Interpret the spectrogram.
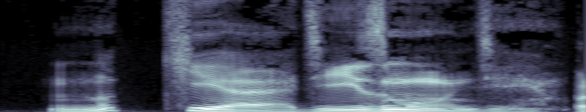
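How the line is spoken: Growl. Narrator (Russian): прорычал я

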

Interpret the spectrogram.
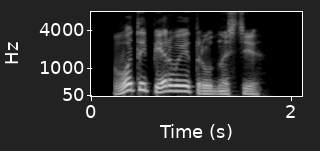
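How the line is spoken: Cheerful. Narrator (Russian): весело сказал я

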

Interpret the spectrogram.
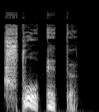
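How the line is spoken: Low-voiced question. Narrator (Russian): спросила Варвара Васильевна низким голосом, который всегда появлялся у нее в особые минуты

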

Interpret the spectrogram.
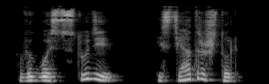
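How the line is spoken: Whispered question. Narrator (Russian): шепотом спросил Тарас

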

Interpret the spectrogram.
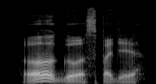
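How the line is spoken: Muttering. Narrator (Russian): пробормотал он

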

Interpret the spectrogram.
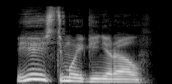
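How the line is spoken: Mock-sad sigh. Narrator (Russian): Деланно печально вздохнул Иван

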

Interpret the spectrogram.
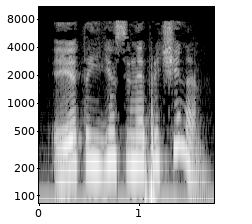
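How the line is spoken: Sighing. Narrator (Russian): Я вздохнула

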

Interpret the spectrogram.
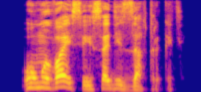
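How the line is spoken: Cheerful laugh. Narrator (Russian): весело рассмеялся

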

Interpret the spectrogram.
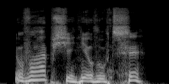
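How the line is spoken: Laughing. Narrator (Russian): смеялась Нина

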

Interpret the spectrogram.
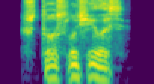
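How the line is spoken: Barely audible question. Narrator (Russian): едва слышно спросил Силин

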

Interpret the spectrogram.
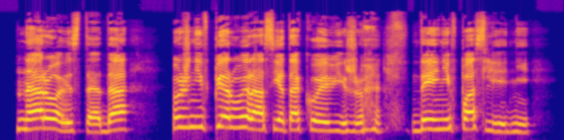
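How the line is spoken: Giggling. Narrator (Russian): Хихикал

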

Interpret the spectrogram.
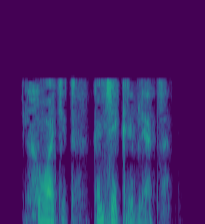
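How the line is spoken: Displeased hiss. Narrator (Russian): недовольно прошипел я вслух

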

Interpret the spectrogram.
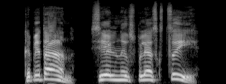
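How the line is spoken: Shouted. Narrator (Russian): выкрикнул худощавый шиноби

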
